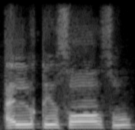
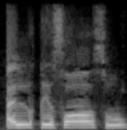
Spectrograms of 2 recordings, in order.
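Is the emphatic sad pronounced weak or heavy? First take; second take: heavy; heavy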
